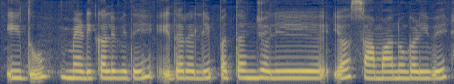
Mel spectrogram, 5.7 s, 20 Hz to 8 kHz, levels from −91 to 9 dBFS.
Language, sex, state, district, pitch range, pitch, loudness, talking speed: Kannada, female, Karnataka, Bidar, 240-255 Hz, 245 Hz, -13 LUFS, 65 wpm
